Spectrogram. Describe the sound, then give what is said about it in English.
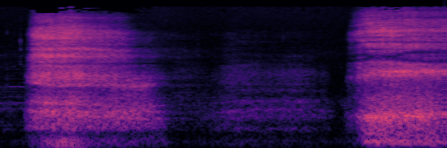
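A man imitates his wife's heavy, rasping breathing: a loud noisy inhale, a quieter hollow exhale, then another loud inhale, like a mechanical respirator. “I hear my wife breathing, all right?”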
